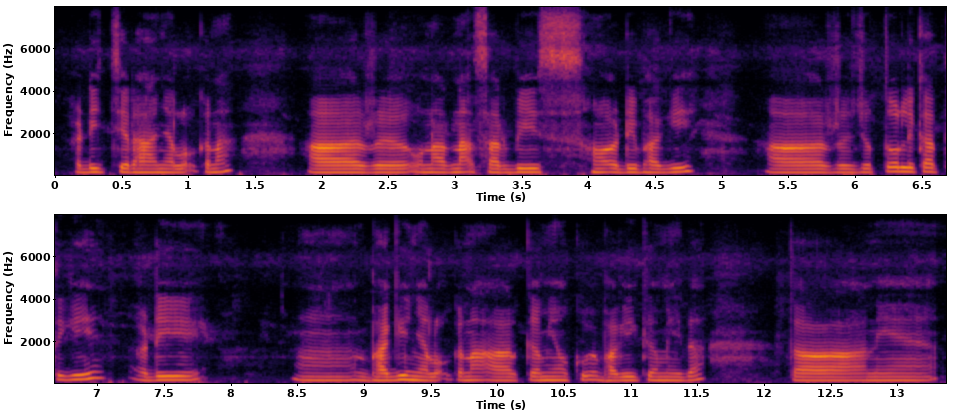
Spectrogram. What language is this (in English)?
Santali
